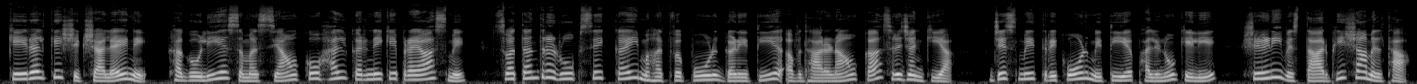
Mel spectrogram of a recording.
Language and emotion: Hindi, neutral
